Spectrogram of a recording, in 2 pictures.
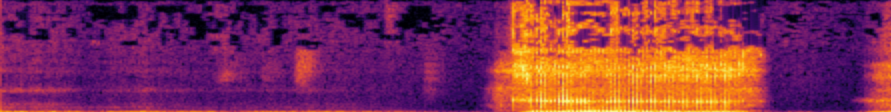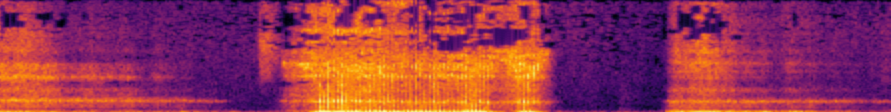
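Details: Snoring from a male; sound effect recording.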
